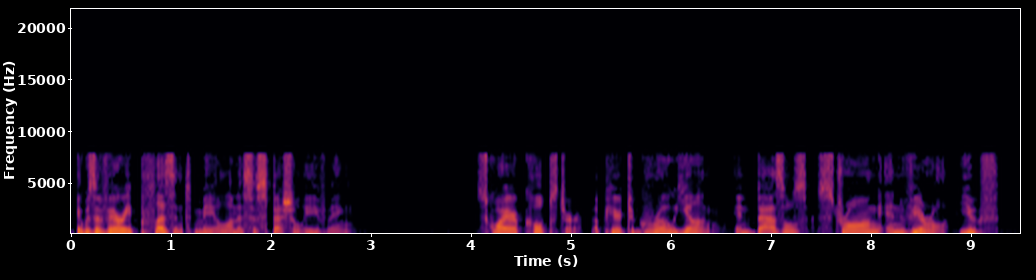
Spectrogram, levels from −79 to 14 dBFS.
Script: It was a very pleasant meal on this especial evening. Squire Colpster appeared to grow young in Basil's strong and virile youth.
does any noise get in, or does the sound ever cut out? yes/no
no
